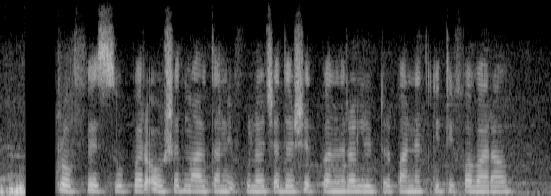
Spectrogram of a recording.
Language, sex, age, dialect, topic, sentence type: Marathi, female, 25-30, Varhadi, agriculture, question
